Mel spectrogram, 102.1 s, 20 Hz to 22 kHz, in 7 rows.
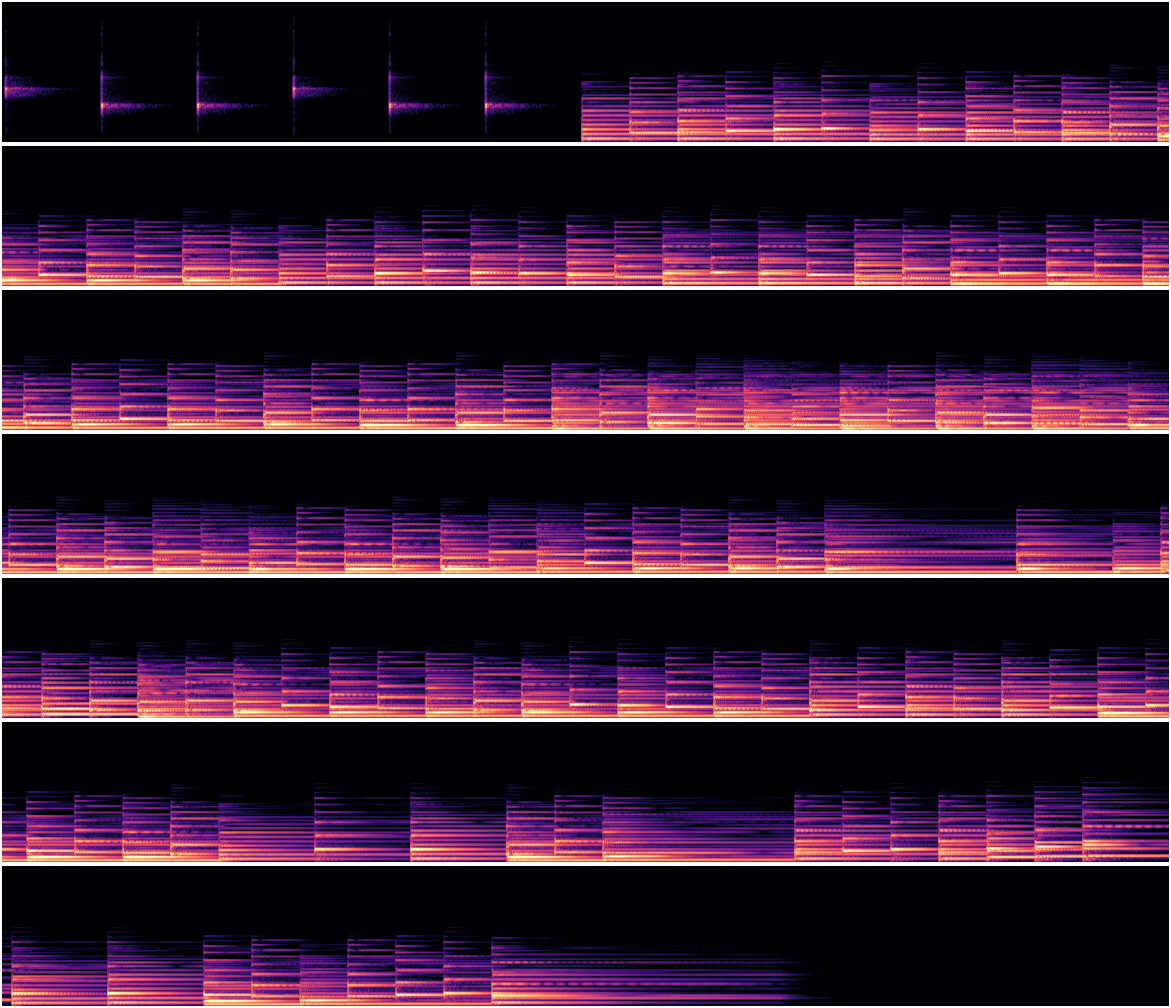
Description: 3/4 (View more 3/4 Music)
Largo
Classical (View more Classical Clarinet Music)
